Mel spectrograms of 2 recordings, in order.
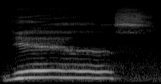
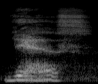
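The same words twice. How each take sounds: First: It sounds uncertain. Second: It sounds exasperated and reluctant. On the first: "shows uncertainty" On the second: "This really means no or exasperation"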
